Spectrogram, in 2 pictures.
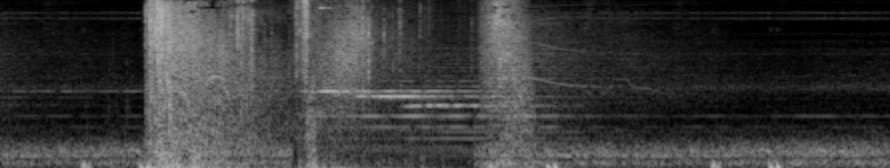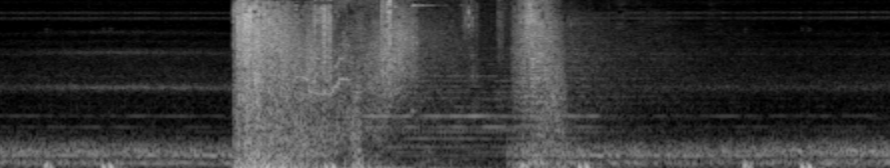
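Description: Gunfire rings out during a shooting contest in Red Dead Redemption, with two loud clusters of shots several seconds apart and scattered single thumps between them over a steady hum.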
